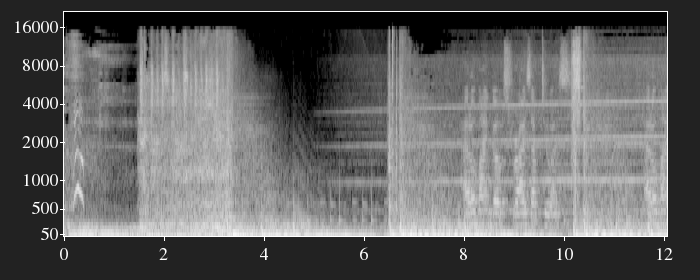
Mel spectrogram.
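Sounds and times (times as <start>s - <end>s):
low steady drone: 1.4s - 12.0s.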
